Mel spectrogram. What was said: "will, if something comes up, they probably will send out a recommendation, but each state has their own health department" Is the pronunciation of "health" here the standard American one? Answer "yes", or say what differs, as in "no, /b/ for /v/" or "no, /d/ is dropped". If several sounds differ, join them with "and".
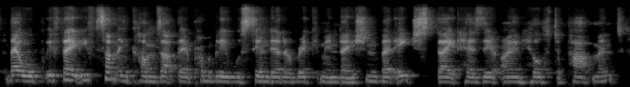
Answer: yes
